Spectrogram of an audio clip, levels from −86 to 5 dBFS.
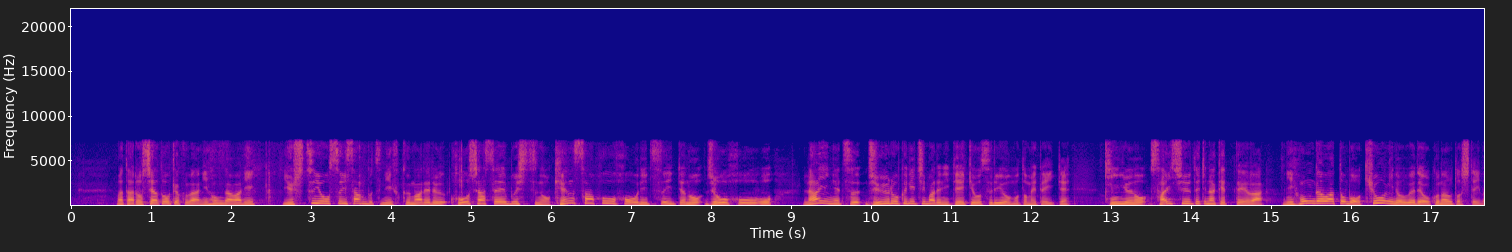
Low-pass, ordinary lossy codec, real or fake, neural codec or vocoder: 7.2 kHz; none; fake; codec, 16 kHz, 2 kbps, FunCodec, trained on Chinese and English, 25 frames a second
